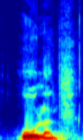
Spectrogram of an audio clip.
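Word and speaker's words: Haaland: הולנד, איך מבטאים את זה? – מה? – זה הולנד, ככה מבטאים את זה? את השם של הבחור, של הילד. – אומרים, כן, הרלינג בראוט הולנד. הולנד. כמו אודגור. אודגור כותבים עם A, הרי, אבל אודגרד נכתב. אבל אומרים אודגור, אז יש את הקטע הזה בשפות, אתה יודע, פה ב...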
